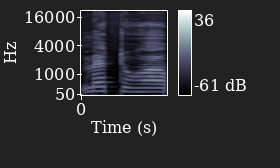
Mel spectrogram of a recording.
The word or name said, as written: mEtu7ha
